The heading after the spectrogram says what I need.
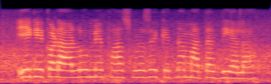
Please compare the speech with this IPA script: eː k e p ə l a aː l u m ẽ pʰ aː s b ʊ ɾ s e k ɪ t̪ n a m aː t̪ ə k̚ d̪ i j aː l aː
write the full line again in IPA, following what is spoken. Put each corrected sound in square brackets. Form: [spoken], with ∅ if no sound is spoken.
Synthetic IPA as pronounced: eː k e [k] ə [ɽ] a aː l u m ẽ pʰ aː s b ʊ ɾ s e k ɪ t̪ n a m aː t̪ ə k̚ d̪ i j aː l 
